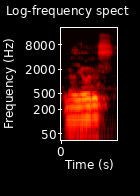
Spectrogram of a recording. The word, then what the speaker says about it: Meliodas: Meliodas.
